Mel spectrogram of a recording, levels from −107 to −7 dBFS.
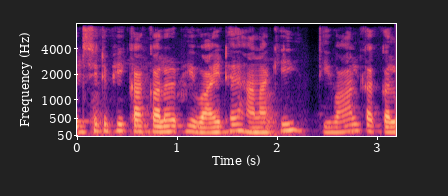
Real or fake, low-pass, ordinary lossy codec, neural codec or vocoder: real; 7.2 kHz; none; none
